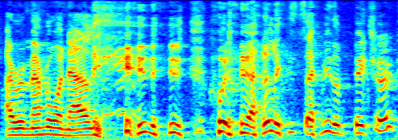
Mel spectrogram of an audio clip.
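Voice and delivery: usual speaking voice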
